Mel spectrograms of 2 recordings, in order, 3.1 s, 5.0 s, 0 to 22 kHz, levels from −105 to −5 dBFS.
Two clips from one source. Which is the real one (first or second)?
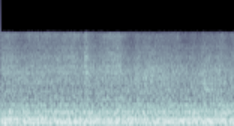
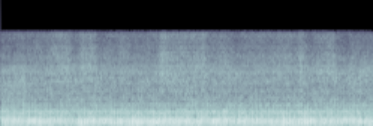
first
